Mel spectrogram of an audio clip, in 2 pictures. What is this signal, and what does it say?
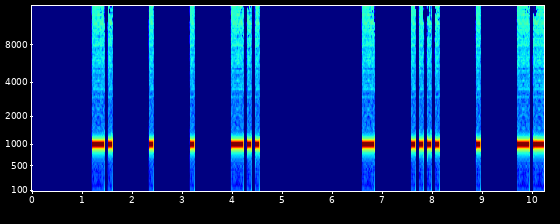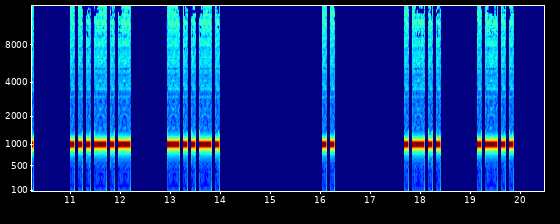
Morse code, heard as a keyed tone, about 15 wpm, spaced as for 8 wpm, 1000 Hz. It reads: NEED THEM<SK>/ I LL
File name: qotdfiles / 8wpm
